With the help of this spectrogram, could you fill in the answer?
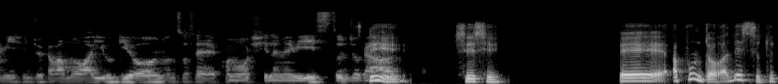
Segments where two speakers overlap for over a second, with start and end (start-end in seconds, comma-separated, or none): none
